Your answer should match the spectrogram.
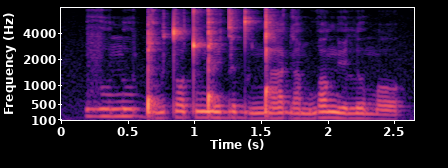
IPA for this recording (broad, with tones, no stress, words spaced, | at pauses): vu˦n̪u˦ɡ͡ǃu˨ tɔ˧tŋ͡ǃʏ˧ də˦d̪ʊ˨ŋ͡ǃa˨˦ɡa˨m wɒ˦ŋʏ˨ lʊ˧mɔ˨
